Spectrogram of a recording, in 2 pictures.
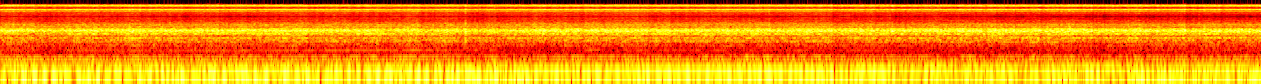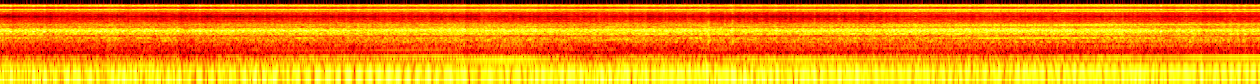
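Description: A motorcycle engine hums steadily, rising and falling in pitch.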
